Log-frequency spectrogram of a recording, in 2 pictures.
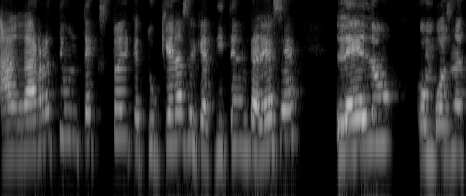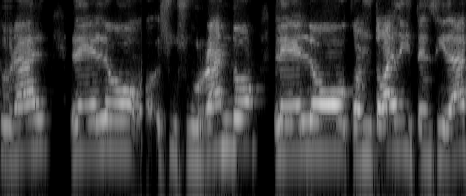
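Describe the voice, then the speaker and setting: At a fairly slow pace, a woman speaks in a fairly high, animated voice with ordinary pitch variation. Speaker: voice-over announcer and speaker. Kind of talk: voice coaching talk. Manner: loud.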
